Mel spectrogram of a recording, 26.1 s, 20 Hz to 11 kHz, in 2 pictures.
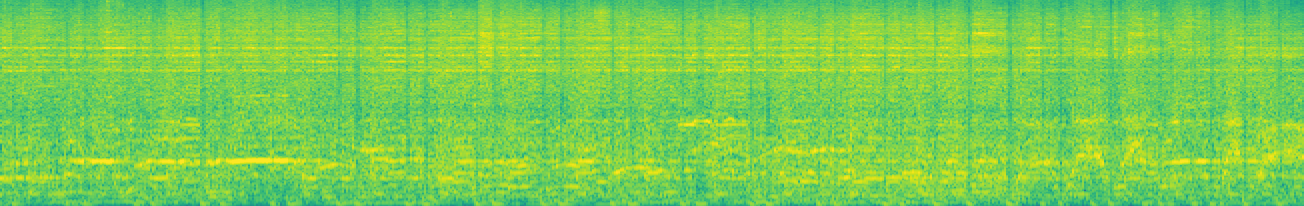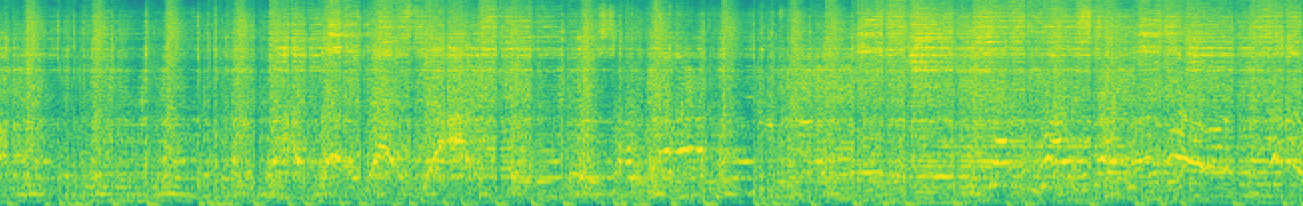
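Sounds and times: singer shouting vocals: 0:00.0 - 0:13.4, 0:15.6 - 0:20.9, 0:22.8 - 0:26.0
bass guitar: 0:00.0 - 0:26.0
distorted electric guitars: 0:00.0 - 0:26.0
drum kit: 0:00.0 - 0:26.0.

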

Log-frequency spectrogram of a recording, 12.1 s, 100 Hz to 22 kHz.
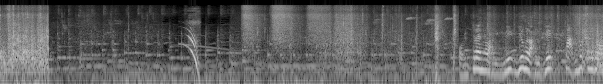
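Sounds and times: light background music: 0:00.7 - 0:12.0
falling whistle sound effect: 0:03.6 - 0:04.0
rustling scraping bursts: 0:04.8 - 0:09.2.

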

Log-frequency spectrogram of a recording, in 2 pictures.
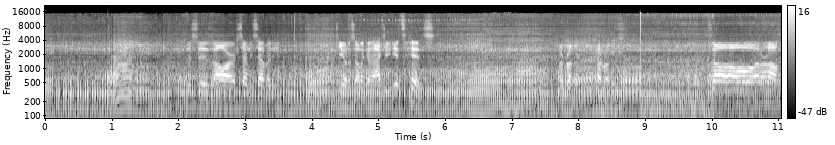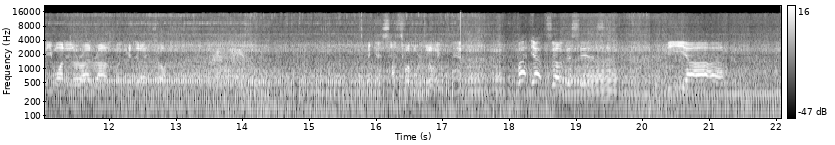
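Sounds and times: dirt bike engine revving: 0:00.0 - 0:22.0
wind rumble on microphone: 0:07.1 - 0:22.0.

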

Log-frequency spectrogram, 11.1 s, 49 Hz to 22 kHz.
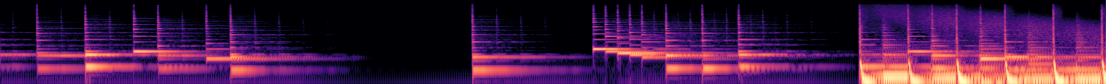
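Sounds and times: bell-like music notes: 0:00.0 - 0:03.4, 0:04.7 - 0:10.6.

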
